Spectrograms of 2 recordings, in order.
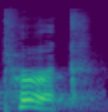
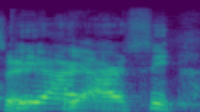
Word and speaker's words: Pirc: It's not Perk. I had been saying Perk for decades. Lots of people. Yeah. Because it's spelled P-I-R-C. But the C in Serbian and Croatian is a TS sound, Pirc.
